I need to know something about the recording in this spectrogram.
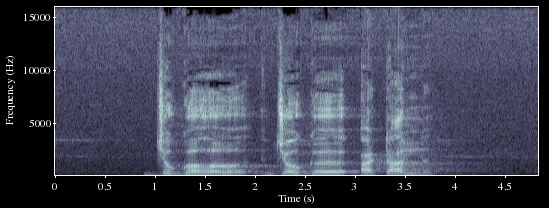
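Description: A man chants through a microphone in short, loud phrases.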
